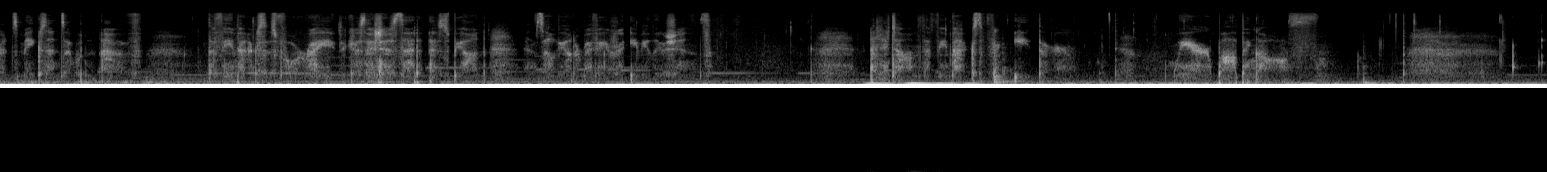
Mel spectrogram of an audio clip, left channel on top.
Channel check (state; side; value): silent; right; 56 dB below the other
